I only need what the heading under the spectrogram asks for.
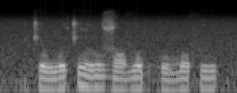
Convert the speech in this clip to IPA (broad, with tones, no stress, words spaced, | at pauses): t͡ʃɛ̃˨ɡʷĩ˨˦t͡ʃĩ˦˨lu˧ zɔ˧vɔ̃˦pkũ˨mo˦ fɨ˧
